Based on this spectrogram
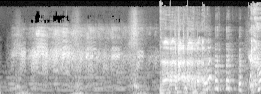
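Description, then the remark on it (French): A person mimics a honking goose call with their voice, a string of loud, nasal, quacking cries repeated in bursts, with no other sounds around it. “Soudain, il y a une espèce de cri qui vient d'au-dessus de vos têtes.”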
